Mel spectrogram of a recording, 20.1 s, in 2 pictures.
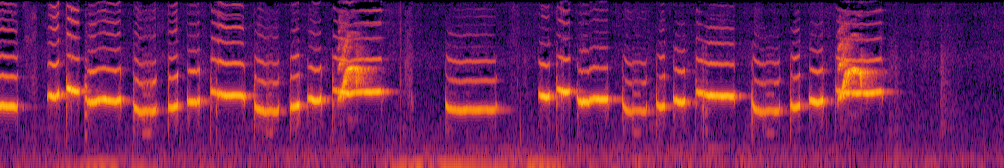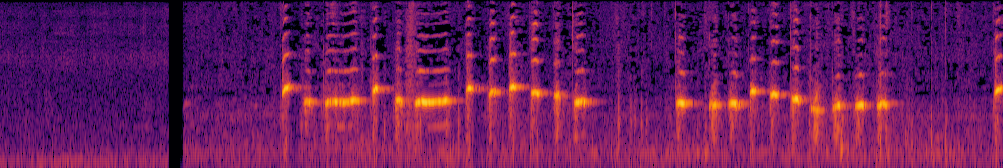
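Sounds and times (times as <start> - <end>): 
Cockatiel whistling a melodic tune: 0.0 - 9.0, 12.8 - 16.1, 16.8 - 19.0.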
